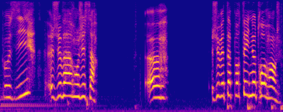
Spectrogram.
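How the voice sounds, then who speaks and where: A performer voicing an eager, dreamy young rabbit child in a French preschool cartoon, with expressive exclamations and an impatient but apologetic nature. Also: sits high, a little slow. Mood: apologetic, fretful.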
